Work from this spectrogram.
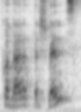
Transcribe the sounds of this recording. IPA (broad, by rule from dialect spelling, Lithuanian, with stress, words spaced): koː ˈdɑːrɐt pʲɛr ˈʃʲʋʲɛnʲtʲs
